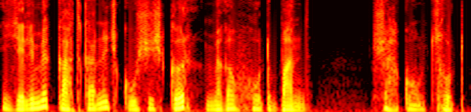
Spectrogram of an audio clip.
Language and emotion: Kashmiri, fearful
